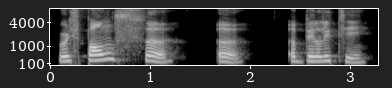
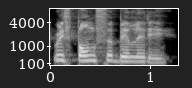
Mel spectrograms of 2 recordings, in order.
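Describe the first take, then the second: First: The word is drawn out in separate exaggerated parts. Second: The word is said smoothly at a normal pace. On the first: "I am exaggerating" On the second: "So you know how to pronounce it"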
